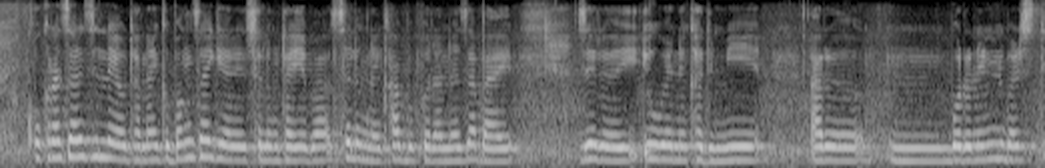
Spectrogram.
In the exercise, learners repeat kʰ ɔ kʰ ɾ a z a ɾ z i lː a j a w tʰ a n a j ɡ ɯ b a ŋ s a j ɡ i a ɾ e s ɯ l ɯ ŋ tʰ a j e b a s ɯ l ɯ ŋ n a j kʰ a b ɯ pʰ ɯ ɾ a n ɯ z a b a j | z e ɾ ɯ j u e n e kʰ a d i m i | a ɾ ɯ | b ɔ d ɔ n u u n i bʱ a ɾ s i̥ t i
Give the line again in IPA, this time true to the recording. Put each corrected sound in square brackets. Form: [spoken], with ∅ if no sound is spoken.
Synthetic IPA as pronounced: kʰ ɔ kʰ ɾ a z a ɾ z i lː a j a w tʰ a n a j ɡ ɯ b a ŋ [z] a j ɡ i a ɾ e s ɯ l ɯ ŋ tʰ a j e b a s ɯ l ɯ ŋ n a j kʰ a b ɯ pʰ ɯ ɾ a n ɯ z a b a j | z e ɾ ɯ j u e n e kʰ a d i m i | a ɾ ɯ | b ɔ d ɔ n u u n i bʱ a ɾ s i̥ t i

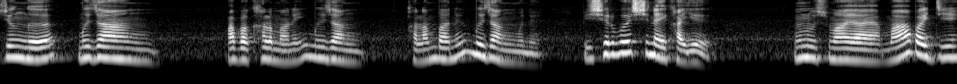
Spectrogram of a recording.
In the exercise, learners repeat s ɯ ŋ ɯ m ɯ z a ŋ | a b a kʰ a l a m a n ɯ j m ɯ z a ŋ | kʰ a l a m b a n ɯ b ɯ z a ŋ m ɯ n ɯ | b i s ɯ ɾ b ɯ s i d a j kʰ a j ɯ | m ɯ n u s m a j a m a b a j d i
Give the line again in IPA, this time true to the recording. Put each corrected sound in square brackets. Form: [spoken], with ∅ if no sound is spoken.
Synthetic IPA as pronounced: [z] ɯ ŋ ɯ m ɯ z a ŋ | a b a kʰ a l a m a n ɯ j m ɯ z a ŋ | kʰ a l a m b a n ɯ [m] ɯ z a ŋ m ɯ n ɯ | b i s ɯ ɾ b ɯ s i [n] a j kʰ a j ɯ | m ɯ n u s m a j a m a b a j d i

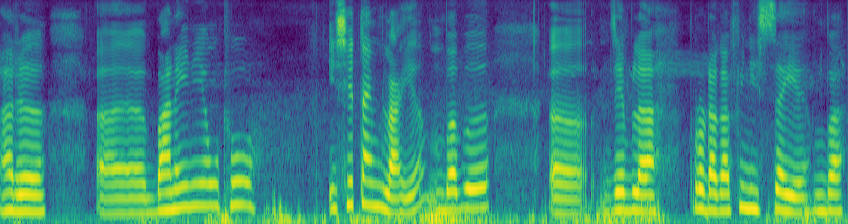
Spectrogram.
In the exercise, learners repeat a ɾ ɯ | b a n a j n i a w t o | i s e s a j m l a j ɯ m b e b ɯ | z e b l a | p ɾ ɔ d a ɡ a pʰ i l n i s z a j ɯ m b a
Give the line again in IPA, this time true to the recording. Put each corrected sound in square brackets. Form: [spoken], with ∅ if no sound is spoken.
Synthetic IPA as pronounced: a ɾ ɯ | b a n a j n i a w [tʰ] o | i s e [t] a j m l a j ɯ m b [a] b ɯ | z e b l a | p ɾ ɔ d a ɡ a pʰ i [∅] n i s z a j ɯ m b a

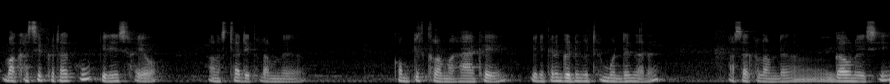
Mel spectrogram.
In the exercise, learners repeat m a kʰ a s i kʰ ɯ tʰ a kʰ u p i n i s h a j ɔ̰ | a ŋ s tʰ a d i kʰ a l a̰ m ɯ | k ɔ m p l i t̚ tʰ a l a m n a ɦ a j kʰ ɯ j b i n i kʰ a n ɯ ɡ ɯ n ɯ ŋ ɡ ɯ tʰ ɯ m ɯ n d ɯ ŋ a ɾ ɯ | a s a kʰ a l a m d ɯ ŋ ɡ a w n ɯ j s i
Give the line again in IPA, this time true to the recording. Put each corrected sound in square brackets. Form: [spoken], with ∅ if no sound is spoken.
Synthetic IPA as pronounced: m a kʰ a s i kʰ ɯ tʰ a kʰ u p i n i s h a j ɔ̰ | a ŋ s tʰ a d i kʰ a l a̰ m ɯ | k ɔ m p l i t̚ [kʰ] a l a m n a ɦ a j kʰ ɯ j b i n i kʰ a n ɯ ɡ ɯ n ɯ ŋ ɡ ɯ tʰ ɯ m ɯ n d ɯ ŋ a ɾ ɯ | a s a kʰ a l a m d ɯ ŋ ɡ a w n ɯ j s i

